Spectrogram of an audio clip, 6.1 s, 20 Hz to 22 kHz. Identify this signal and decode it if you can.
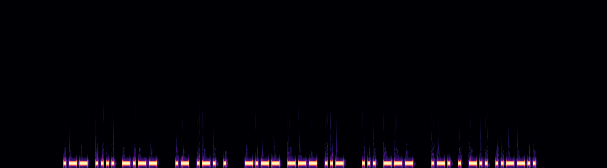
Morse code, heard as a keyed tone, about 46 wpm, 700 Hz. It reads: WHY ARE YOU SO RED?
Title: Sentences from Top 1000 Words - Review Part 2 - 45wpm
